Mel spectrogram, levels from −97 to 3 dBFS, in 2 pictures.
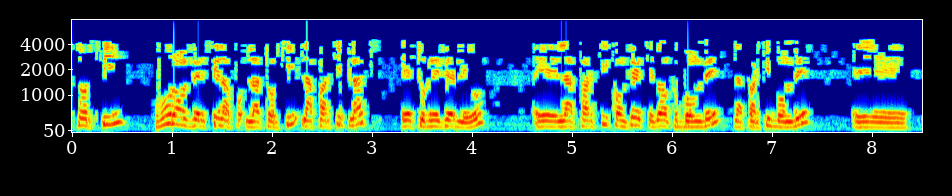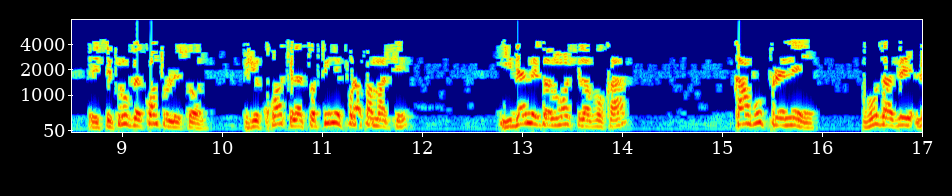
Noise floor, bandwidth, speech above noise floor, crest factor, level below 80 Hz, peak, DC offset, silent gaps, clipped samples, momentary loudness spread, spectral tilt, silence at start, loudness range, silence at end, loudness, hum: -58 dBFS; 4.8 kHz; 44 dB; 16 dB; -58 dBFS; 0 dBFS; under 0.1%; none; under 0.1%; 7 LU; -8 dB/octave; 0.05 s; 2 LU; 0 s; -15 LUFS; none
